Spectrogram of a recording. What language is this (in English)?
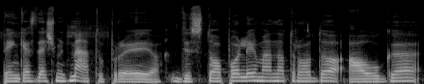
Lithuanian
